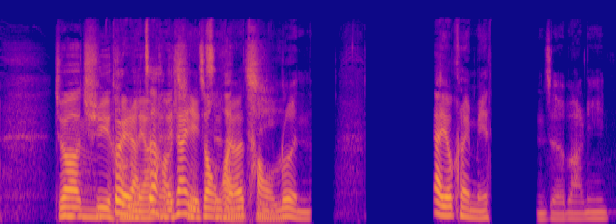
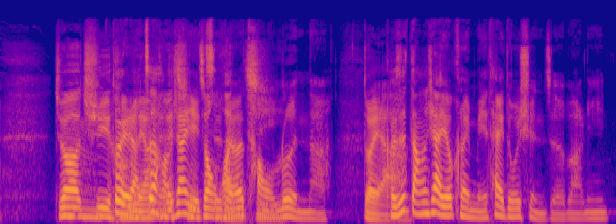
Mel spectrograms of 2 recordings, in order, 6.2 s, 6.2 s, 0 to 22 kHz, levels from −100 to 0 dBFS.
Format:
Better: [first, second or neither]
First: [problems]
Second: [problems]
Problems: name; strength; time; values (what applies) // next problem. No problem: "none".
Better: second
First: audio cutting out; at 3 s, at 3.5 s for 0.5 s and at 5 s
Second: none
